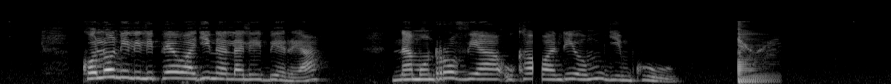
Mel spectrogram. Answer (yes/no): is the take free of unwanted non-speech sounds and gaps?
no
